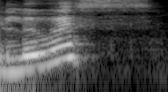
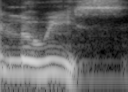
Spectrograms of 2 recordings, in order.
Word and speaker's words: Luis: You say Louis? I say Luis. It's like the Luis. traditional. Yeah, it's Luis, but some people say Louis or Louis.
